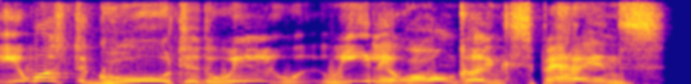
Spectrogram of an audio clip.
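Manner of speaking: put-on high, loud failed Scottish accent; hammed-up fake Scottish parent; bad Scottish accent. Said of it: "Can't do Scottish".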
